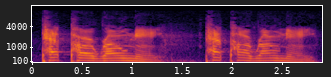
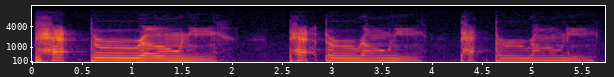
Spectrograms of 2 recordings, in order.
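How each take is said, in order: First: Pepperoni with the jaw snapping on every syllable; slow pepperoni, a beat on each syllable; choppy pepperoni. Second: Slow pepperoni with only two jaw opens; smooth pepperoni. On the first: Showing the animators' wrong way, slow and choppy. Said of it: "is something like this". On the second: Showing the student the right way, slow and soft. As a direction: pepperoni spoken slowly and softly, fading. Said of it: "Here we go, let's try it out". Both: Shown as a demonstration.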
